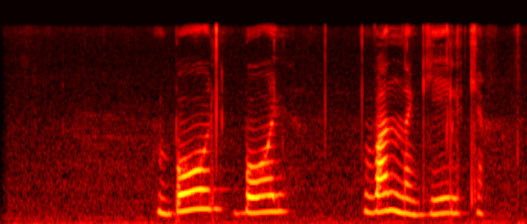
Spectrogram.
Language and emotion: Russian, sad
